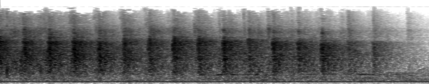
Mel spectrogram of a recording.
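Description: A crowd clapping in unison, about four claps a second, the rhythm gradually fading and dying out near the end.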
